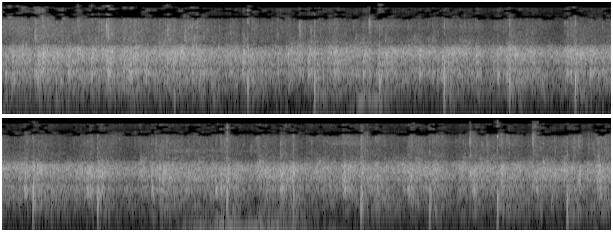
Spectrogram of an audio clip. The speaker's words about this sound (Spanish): Así que el último y grandísimo aplauso para Isabel Coixet. Muchísimas gracias.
